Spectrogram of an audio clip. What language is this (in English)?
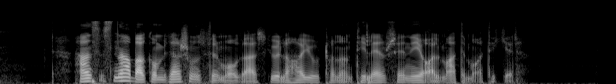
Swedish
